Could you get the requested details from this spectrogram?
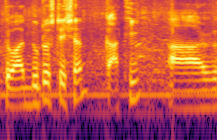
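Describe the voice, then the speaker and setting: A man's voice: medium pitch, moderate pace. A young man from West Bengal giving a chatty, informative travel vlog aboard a train, talking straight to his viewers. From West Bengal, India. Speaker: travel vlogger. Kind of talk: casual travel vlog narration. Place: inside a moving train and on station platforms. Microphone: clip-on lapel mic, selfie camera at arm's length. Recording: loud train and outdoor noise.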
